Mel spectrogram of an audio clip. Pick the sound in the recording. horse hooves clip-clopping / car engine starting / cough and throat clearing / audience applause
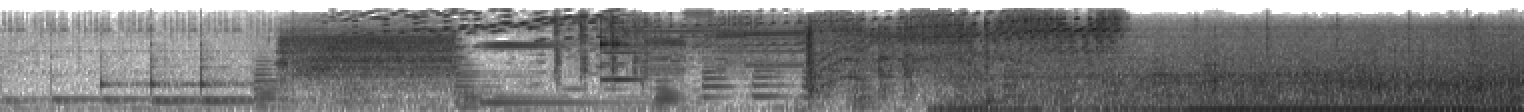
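car engine starting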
